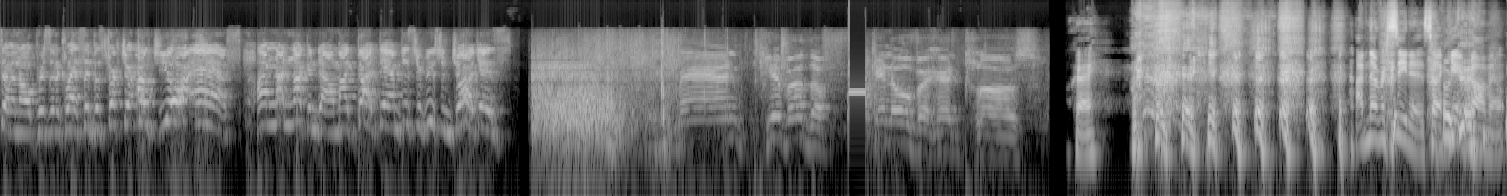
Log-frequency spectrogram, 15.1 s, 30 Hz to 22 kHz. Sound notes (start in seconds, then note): 5.3 gun fires; 11.3 laughter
